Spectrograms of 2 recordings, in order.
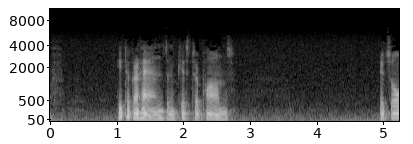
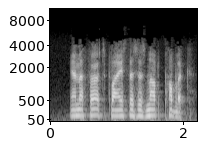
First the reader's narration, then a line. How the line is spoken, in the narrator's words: Dagenham snapped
